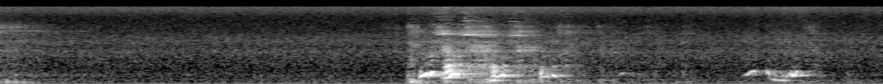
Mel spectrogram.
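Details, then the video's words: Dog howling softly in his sleep while dreaming; after quiet room noise, a short burst of muffled, wavering whimpering howls, then a brief fainter rising whine near the end. "Dog Howls While He Sleeps"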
